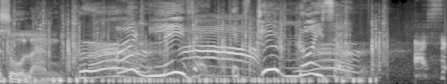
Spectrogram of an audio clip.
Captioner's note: both roar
